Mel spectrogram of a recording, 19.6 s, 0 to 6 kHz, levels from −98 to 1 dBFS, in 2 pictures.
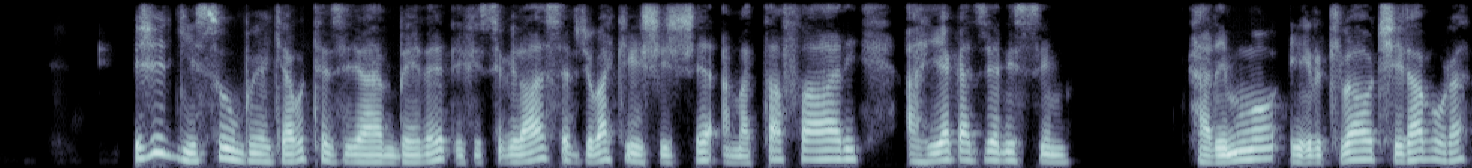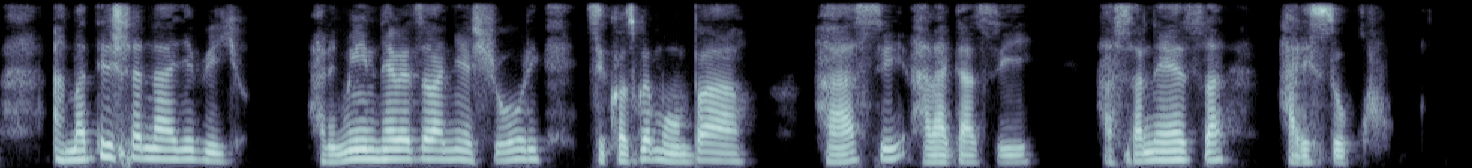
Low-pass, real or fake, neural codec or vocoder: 5.4 kHz; fake; codec, 16 kHz, 4 kbps, X-Codec, WavLM features, trained on Multilingual LibriSpeech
